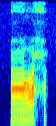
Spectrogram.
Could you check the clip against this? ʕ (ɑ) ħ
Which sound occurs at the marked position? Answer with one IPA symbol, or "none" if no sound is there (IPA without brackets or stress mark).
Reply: ɑ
